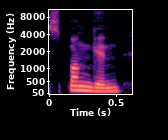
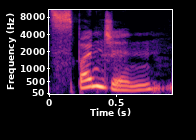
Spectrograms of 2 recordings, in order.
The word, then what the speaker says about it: Spungen: So, to start the story of Sid Vicious and Nancy Spungen, apparently, not Spungen, Spungen, I was saying it wrong.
